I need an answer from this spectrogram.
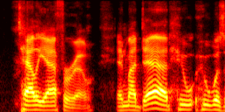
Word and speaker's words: Taliaferro: It's spelled Taliaferro, which may be French. Some people call it Tolliver. I've always called it Taliaferro.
